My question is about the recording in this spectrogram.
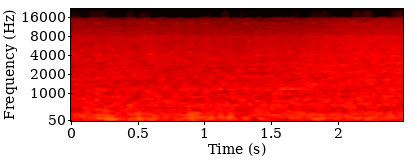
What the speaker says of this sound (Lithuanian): Jūra audringa, matosi.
